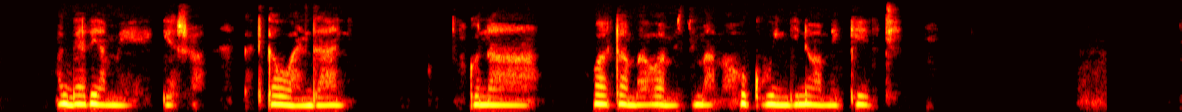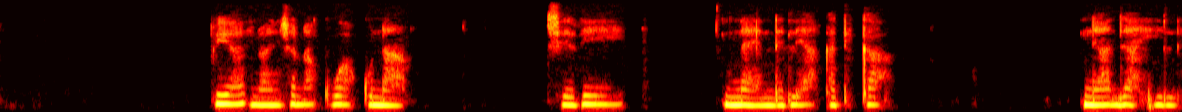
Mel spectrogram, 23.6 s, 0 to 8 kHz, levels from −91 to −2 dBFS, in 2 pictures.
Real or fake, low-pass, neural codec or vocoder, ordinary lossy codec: real; 7.2 kHz; none; MP3, 64 kbps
